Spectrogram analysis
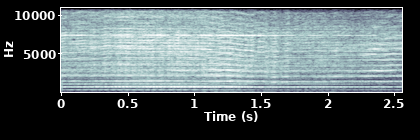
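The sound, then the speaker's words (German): A small drone hums in flight, a steady, high-pitched insect-like whine with a faint rising and falling pitch, fairly loud throughout, with no voices. “Das ist eine Drohne. Eine kleine Drohne, aber eine nervige. Es ist so wie ein Insekt.”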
